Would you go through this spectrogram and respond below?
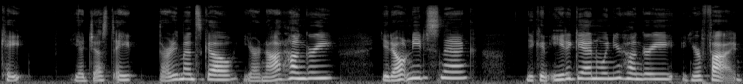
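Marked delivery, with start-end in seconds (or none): none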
